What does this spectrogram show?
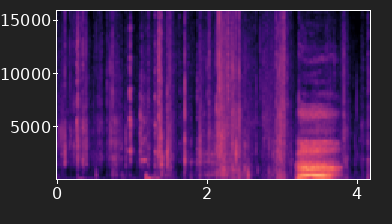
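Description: A package heavily wrapped in green bubble wrap is unwrapped with irregular crinkling and rustling of plastic for about three seconds, then a loud, sudden gasp from a person cuts in near the end.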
